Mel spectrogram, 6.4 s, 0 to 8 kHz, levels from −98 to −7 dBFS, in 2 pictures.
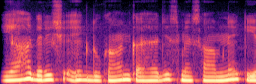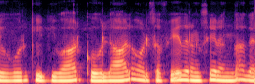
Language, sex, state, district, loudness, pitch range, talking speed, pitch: Hindi, male, Jharkhand, Ranchi, -14 LUFS, 140-160 Hz, 185 wpm, 145 Hz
